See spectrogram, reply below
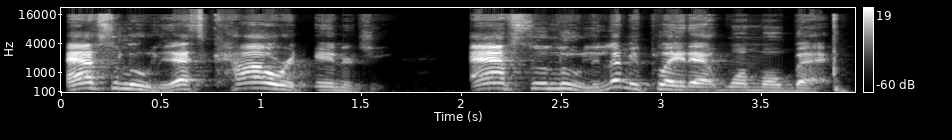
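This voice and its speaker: A man with a high, bright, forceful voice delivers reaction commentary. He talks straight to his viewers, fired up and hammering his points home. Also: big pitch swings, quick pace. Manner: fired-up, addresses audience directly as "fam" and "y'all". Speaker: online commentator.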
